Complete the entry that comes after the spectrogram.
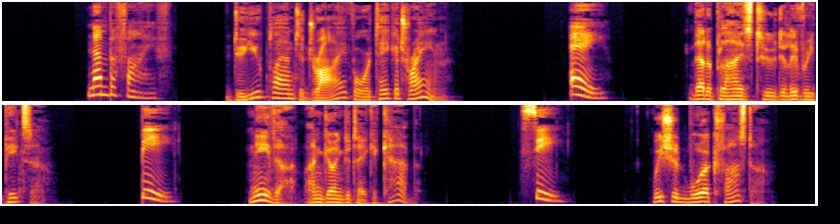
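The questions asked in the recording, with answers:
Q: Do you plan to drive or take a train?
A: B: Neither. I'm going to take a cab.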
